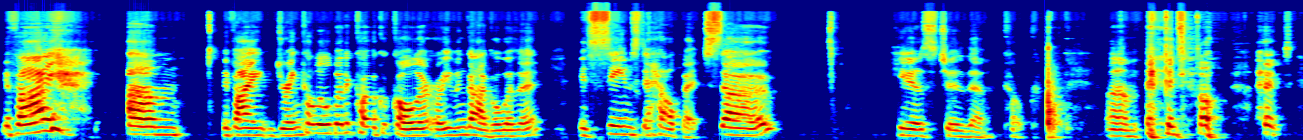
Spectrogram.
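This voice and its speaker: An older woman with a hoarse, croaky voice that cracks and needs clearing. She hosts a spiritual talk on personal growth, chatting in a loose, rambling manner. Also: medium pitch, takes it slowly, pauses often, poor audio. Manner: rambling, conversational. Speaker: host.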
